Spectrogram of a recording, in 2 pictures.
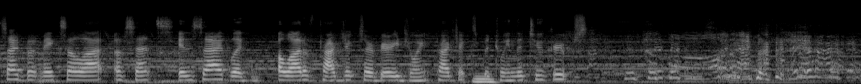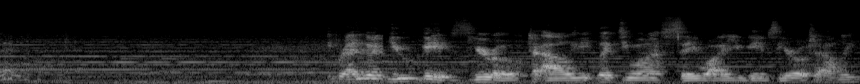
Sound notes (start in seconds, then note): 7.5 laughing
